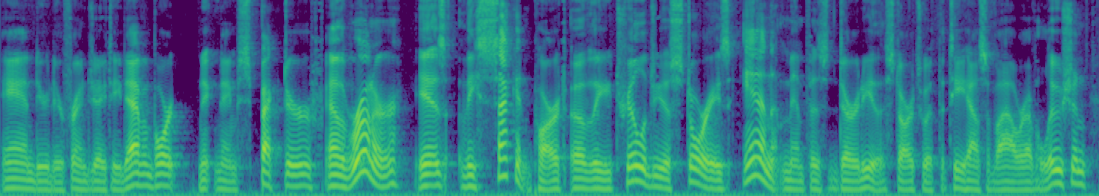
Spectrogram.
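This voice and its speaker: A man's voice: fairly low pitch, very animated, normal speed, few pauses, darkish tone. A man hosting and narrating a dramatic reading of a short story in a storytelling style. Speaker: channel host reading own short story.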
